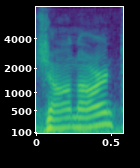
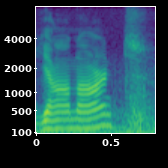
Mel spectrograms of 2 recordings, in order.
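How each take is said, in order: First: The name is said with an English pronunciation. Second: The name is said with a German pronunciation. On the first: "English pronunciation" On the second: "Deutsch pronunciation"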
